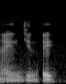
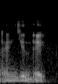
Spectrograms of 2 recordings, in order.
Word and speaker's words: nginx: ini adalah engine.exe nginek ini ya bacanya engine.exe kalau kita baca secara kontekstual seperti ini ingin begitu bunyinya tapi ini bacanya adalah engine.exe oke Ini adalah sebuah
